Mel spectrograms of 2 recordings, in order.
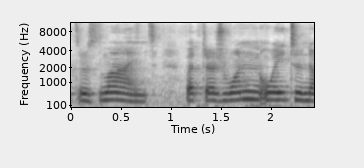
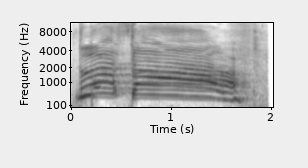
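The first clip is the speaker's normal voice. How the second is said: high excited cry; excited shout; 8 semitones higher than usual. Real, not acted. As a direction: launch it, all excited. Ends countdown.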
